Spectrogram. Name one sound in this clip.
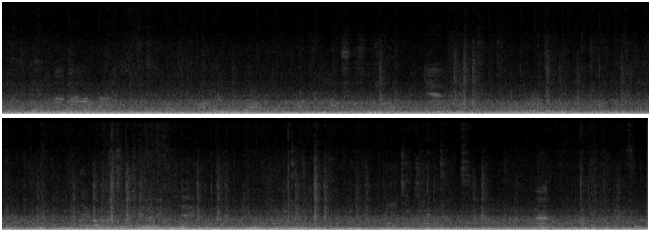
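Wind rumbles steadily against the vehicle.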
